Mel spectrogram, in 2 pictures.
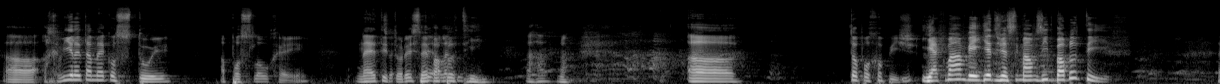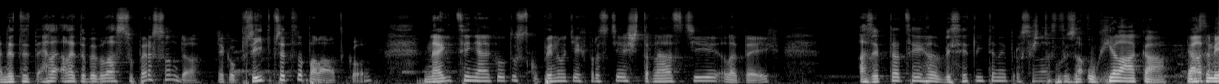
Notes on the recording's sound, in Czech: V tomto případě prolínání hostů, žánrů, hlediště a jeviště. Pořad postavený na unikátní kombinaci dvojic a jedinečné interakci s publikem. Namícháme vám živou show, hosty i drink na míru!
